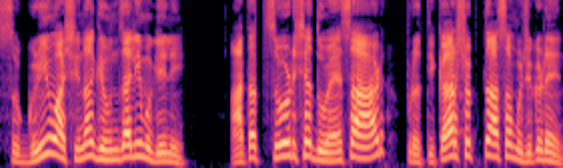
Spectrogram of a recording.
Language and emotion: Goan Konkani, happy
